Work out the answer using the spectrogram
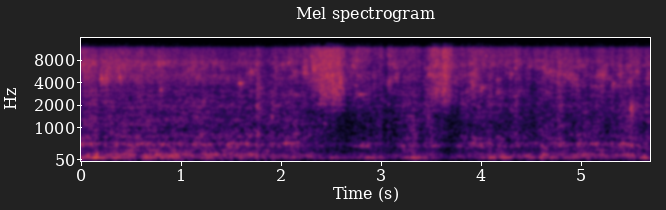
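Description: Panko-crusted pork tenderloin cutlets sizzling as they pan-fry in hot oil, a steady hiss with brief brighter crackles. A steady low hum runs underneath.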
